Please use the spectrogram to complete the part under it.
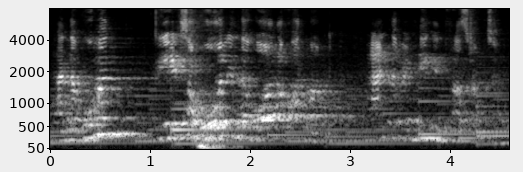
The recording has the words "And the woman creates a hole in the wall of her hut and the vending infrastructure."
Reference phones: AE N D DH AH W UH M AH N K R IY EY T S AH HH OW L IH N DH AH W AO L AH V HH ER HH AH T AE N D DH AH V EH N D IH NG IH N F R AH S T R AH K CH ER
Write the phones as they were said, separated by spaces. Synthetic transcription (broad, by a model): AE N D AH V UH M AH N K R IY EY T S AH HH OW L IH N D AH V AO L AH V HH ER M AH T AE N D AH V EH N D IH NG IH N F R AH S T R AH K CH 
